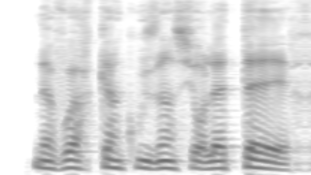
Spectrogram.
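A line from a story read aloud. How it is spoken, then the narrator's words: Passionate exclamation. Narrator (French): s'écria-t-elle avec passion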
